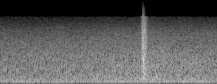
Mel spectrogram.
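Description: A golf club striking the ball on a short chip shot from greenside rough: one sharp click about one and a half seconds in, over a steady hiss of outdoor ambience.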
